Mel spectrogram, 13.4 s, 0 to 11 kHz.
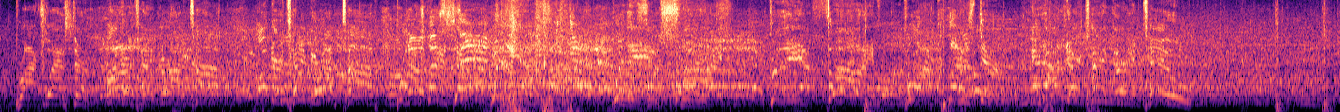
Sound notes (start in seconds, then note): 4.4 commentators murmuring; 4.4 crowd clamoring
